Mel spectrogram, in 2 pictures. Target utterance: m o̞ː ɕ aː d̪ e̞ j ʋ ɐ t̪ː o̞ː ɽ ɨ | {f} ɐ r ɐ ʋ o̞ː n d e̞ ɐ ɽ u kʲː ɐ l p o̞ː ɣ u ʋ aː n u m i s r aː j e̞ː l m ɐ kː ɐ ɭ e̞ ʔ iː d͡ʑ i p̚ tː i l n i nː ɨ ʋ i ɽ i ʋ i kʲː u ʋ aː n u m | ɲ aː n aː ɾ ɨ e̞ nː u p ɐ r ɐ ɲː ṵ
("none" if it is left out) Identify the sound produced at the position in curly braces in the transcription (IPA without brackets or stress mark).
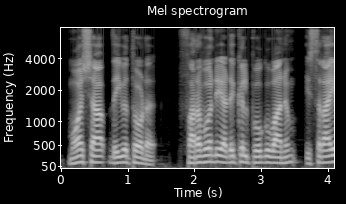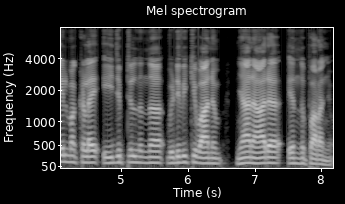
f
